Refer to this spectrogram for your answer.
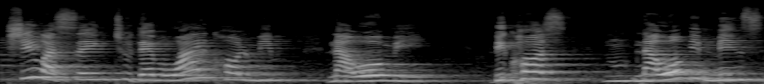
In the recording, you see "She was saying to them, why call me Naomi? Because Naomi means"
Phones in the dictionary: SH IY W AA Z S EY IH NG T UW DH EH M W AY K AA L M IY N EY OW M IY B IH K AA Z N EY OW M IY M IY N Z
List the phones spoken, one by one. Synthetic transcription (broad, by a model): SH IY W AA Z S EY IH NG T UW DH EH M W AY K AA L M IY N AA OW M IY B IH K AA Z N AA OW M IY M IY N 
